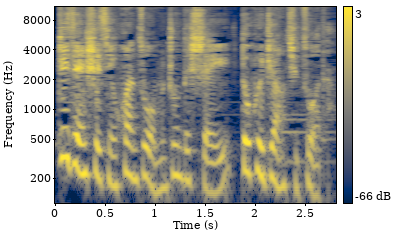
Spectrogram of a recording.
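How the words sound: It sounds like a polite, tactful refusal.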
